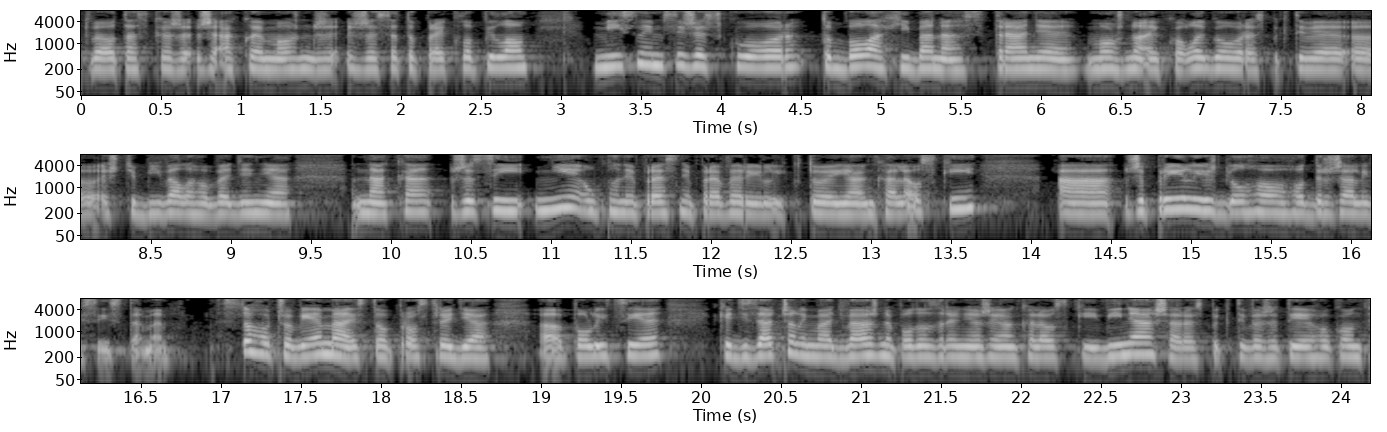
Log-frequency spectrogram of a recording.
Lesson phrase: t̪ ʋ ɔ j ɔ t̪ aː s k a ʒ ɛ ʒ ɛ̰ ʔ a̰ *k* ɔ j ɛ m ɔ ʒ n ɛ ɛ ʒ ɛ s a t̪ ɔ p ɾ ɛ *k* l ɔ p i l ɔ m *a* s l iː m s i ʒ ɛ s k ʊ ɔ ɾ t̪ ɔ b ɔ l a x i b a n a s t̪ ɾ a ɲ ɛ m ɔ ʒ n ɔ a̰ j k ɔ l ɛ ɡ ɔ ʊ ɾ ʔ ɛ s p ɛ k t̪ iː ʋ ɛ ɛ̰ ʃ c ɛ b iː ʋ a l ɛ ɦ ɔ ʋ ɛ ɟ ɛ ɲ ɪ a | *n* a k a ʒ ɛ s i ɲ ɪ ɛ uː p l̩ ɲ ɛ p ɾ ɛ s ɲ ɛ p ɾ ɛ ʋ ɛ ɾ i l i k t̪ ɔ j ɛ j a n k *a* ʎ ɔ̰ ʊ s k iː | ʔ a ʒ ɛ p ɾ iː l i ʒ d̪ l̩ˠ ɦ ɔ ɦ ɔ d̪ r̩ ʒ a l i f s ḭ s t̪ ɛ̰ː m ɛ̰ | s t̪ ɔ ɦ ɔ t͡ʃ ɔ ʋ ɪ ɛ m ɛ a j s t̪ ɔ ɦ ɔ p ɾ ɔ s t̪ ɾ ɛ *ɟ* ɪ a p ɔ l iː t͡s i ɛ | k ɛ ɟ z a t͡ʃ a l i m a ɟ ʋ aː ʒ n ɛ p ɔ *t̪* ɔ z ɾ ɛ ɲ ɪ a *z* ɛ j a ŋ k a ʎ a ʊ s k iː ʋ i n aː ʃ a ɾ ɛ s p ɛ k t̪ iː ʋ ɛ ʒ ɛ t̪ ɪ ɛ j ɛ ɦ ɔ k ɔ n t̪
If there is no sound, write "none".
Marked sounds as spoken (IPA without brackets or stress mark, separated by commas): k, k, i, n, a, ɟ, d̪, ʒ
